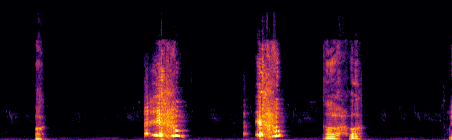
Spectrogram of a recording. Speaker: hold on i have to sneeze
